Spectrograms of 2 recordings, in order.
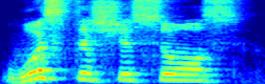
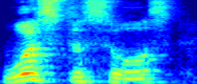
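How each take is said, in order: First: Worcestershire as "wuss-ter-shuh"; Worcestershire sauce as "WUSS-ter-shuh sauce"; correct full name. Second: Worcester as "wuss-ter", no "shuh"; Worcester sauce as "WUSS-ter sauce"; wrong short name. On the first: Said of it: "If you're calling Worcestershire sauce". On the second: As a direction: leave out the shire, saying Worcester as "wuss-ter". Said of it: "totally wrong". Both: Shown as a demonstration.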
